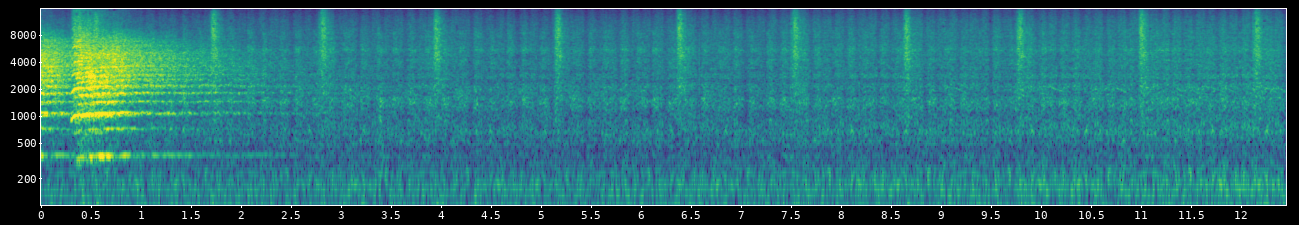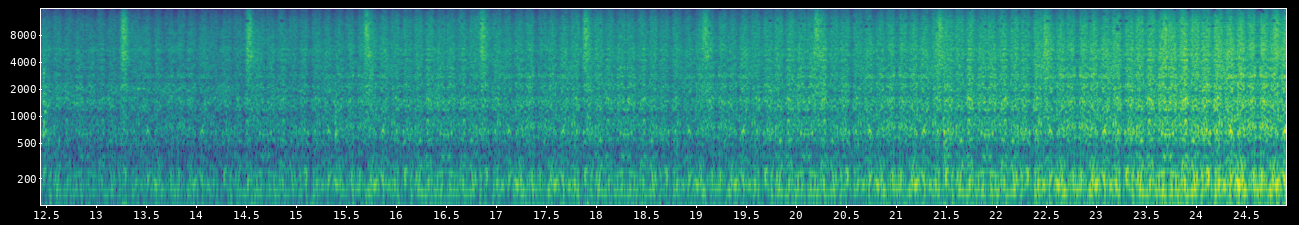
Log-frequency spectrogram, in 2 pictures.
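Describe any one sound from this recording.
A train rumbles on the rails, growing louder as it nears.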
